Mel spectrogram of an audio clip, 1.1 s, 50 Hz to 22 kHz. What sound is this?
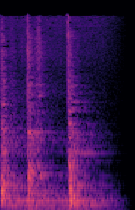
Metal Object Soft Hits
Tapping on metallic object. Recorded in stereo with Zoom H4 and Rode NT4.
